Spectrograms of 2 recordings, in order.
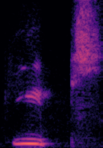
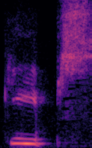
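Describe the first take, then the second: The two takes are said the same way.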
